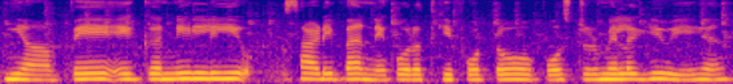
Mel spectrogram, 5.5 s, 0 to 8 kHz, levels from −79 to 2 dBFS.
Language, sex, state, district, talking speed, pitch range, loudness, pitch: Hindi, female, Haryana, Charkhi Dadri, 150 wpm, 180-195 Hz, -13 LUFS, 190 Hz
